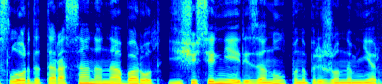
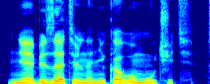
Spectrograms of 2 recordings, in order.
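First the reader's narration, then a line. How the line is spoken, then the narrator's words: Calm. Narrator (Russian): спокойно произнес дракон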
